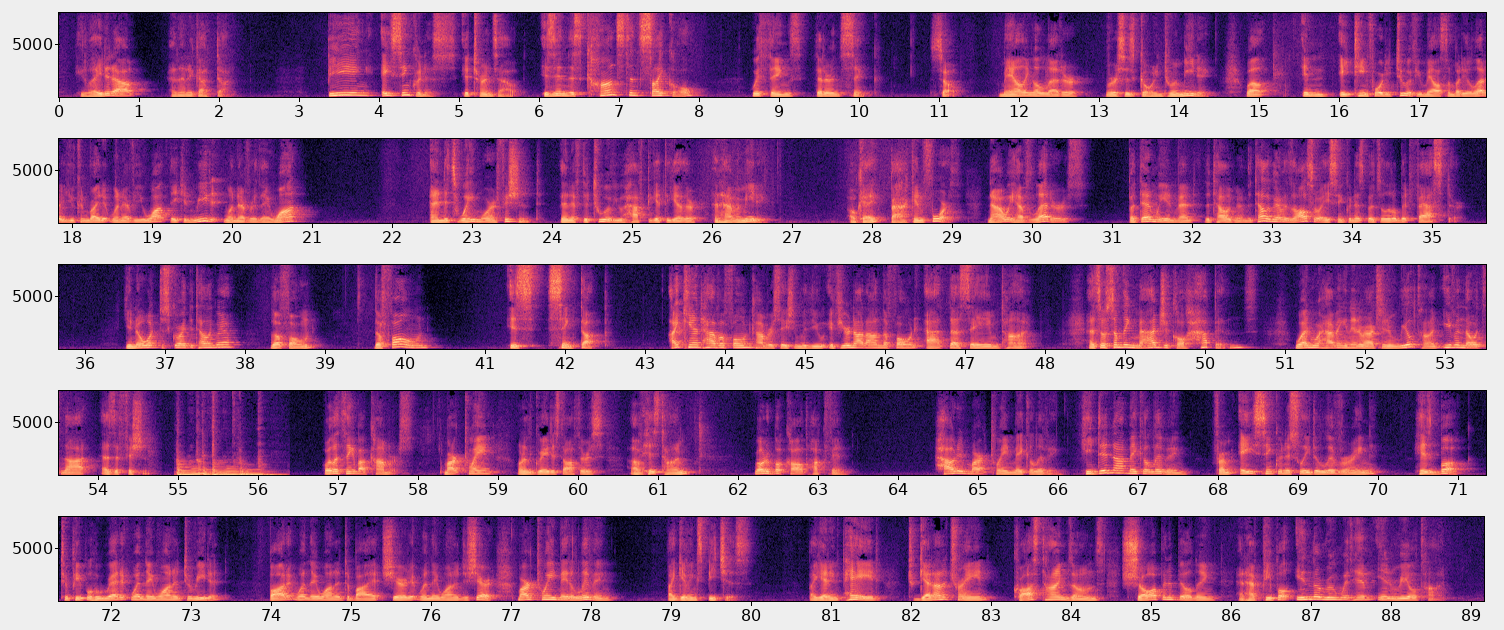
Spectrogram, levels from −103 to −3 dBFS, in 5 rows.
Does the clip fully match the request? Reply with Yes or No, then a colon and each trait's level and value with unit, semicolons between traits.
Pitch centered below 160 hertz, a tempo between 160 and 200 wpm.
Yes: medium, 140 Hz; average, 170 wpm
